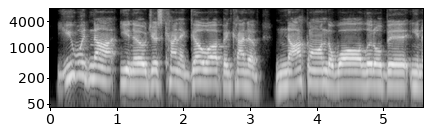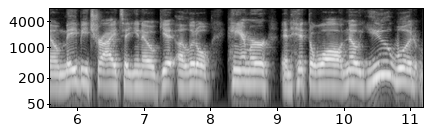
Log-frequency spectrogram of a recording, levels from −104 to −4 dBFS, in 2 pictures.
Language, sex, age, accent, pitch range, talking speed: English, male, 30-49, American, 130-175 Hz, 205 wpm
